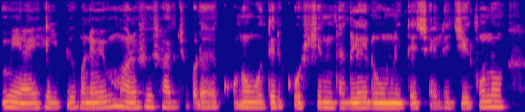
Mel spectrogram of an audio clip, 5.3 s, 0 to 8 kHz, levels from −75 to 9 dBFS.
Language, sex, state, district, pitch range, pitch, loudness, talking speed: Bengali, male, West Bengal, Kolkata, 130-140 Hz, 135 Hz, -19 LUFS, 195 wpm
